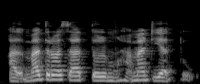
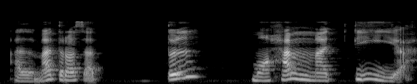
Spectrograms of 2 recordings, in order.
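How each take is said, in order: First: The last word ends in a short 'tu' sound. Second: The last word ends in a breathy 'ah' sound. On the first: The phrase continues without a stop. "berarti bacanya al-madrasatul Muhammadiyatu" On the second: The reader stops at this word. "kalau mau diwakafkan"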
